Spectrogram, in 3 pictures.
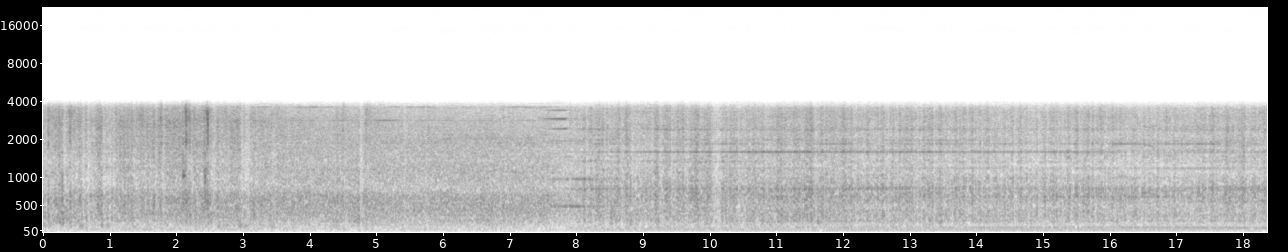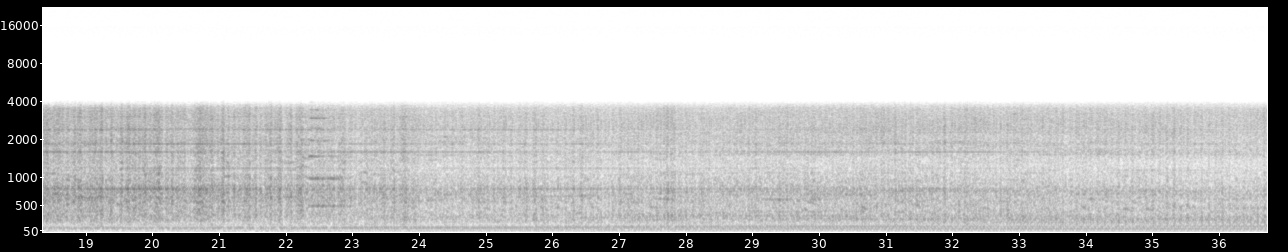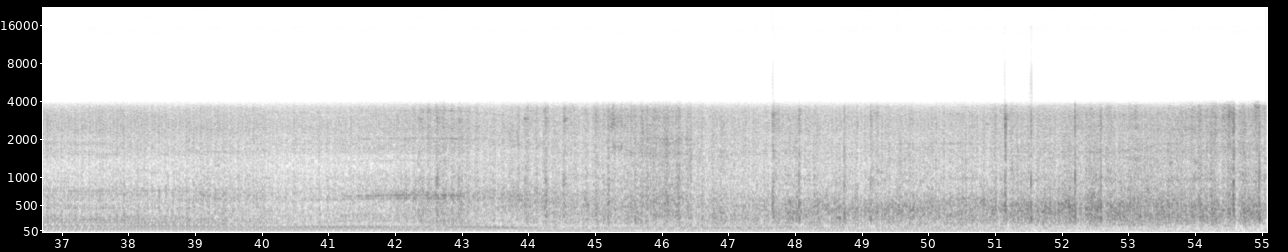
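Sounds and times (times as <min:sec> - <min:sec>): diesel locomotive engine drone: 0:00.0 - 0:55.0.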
